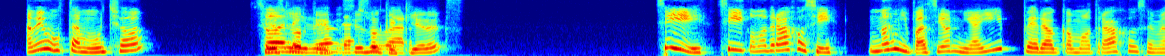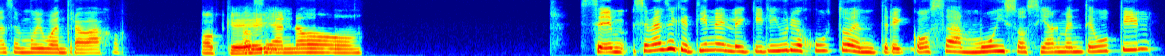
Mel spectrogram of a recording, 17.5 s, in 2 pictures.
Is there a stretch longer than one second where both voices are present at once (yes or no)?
yes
